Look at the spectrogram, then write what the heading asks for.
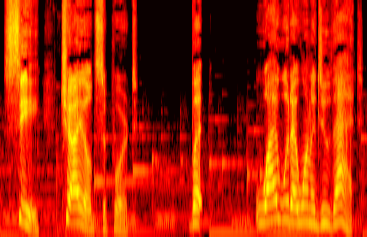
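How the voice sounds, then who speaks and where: A woman's voice: fairly high pitch, very animated, slow, a bit bright, faint music behind, full character voice. A woman voicing a smug, selfish man who sneers at his ex-wife. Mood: sneering. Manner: sneering, condescending. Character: smug selfish ex-husband, middle-aged man.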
